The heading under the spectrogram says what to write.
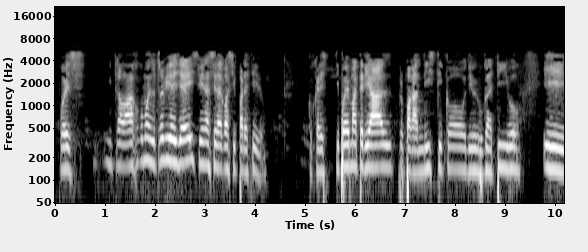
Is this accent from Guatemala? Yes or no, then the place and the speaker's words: no; Barcelona, Catalonia, Spain; yo como VJ barcelonés, digamos que representa un estilo que está bastante extendido ahí en Barcelona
